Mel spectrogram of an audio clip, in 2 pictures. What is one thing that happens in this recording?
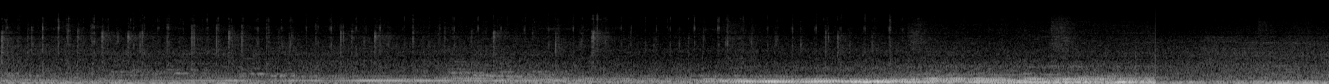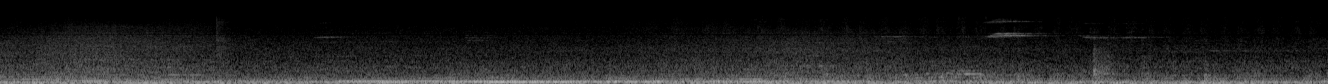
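Fingers rub and press through hair during a head massage.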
